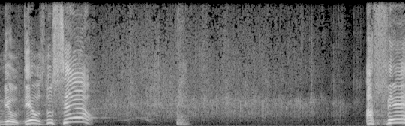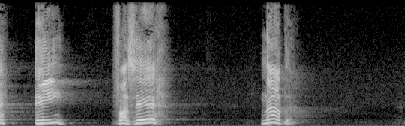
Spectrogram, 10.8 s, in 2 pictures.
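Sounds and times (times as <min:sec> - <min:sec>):
speech: 0:00.0 - 0:01.3, 0:05.0 - 0:07.6, 0:08.9 - 0:09.4
audience applauding: 0:00.0 - 0:05.0.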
